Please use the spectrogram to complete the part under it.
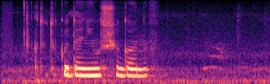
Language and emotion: Russian, neutral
